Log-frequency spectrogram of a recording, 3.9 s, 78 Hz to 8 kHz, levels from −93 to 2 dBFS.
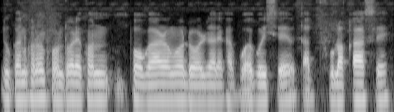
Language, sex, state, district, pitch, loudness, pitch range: Assamese, male, Assam, Sonitpur, 130 Hz, -19 LUFS, 125-130 Hz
